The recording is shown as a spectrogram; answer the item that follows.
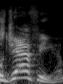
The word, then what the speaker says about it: Jaffe: And that's from Arnold Jeffrey in St. Louis. – You misspelled Mr. Jaffe's name. You mispronounced. – Oh, Jaffe. – Jaffe. – My bad. Arnold. – It's Arnold Jaffe.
